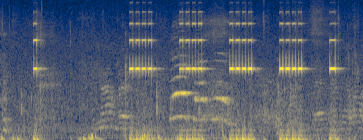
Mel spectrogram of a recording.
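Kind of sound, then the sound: signal or alarm, timer alarm beeping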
